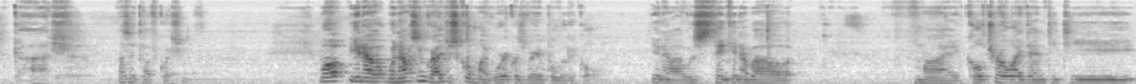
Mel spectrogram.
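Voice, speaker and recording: With a Spanish accent, a man speaks at a fairly high pitch and moderate pace, with ordinary pitch variation, long, frequent pauses and audible room echo. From Colombia. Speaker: artist. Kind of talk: interview.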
